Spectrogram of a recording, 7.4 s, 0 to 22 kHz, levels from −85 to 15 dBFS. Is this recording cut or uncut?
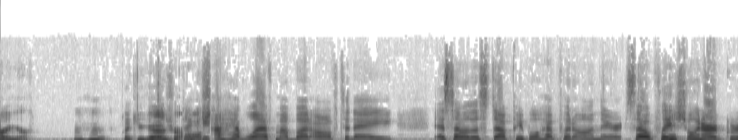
cut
